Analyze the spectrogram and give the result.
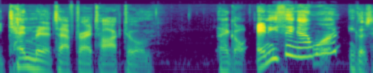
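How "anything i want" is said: high, incredulous "anything I want?"; disbelieving squeak of a question; surprised question. Retold or imitated. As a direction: ask it as if you can't believe your luck. Asking client, incredulous.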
